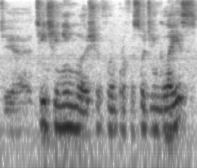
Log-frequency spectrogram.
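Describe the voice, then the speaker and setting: A man speaks with monotone, flat intonation. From United States. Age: 40s. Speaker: business analyst and former English teacher. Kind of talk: interview.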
